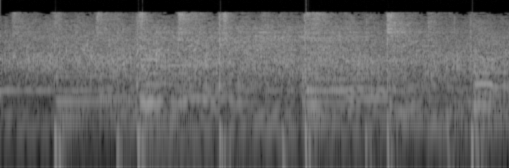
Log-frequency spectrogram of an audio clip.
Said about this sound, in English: Let's give all these people a big round of applause.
